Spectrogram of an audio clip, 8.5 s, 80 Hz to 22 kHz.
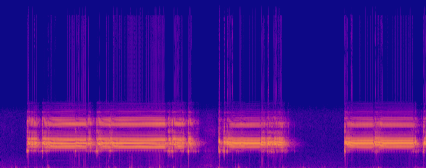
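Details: Simplex 4903-9236 alarm horn test, working after a faulty wire was fixed: loud high-pitched horn blasts of a few seconds each with short gaps; the horn is sounding properly.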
